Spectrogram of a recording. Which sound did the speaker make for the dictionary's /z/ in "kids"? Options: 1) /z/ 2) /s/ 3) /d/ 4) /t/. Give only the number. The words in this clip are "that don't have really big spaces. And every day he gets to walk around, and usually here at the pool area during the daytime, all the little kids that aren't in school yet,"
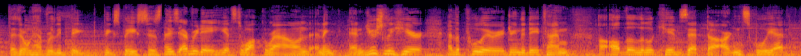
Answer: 1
